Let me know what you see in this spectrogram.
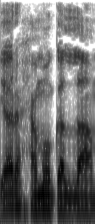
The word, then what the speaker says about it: یرحمک اللہ: کیا آپ کیا ہے, صحیح تلفظ کیا ہے؟ – یرحمک اللہ, یرحمک اللہ, ماشاء اللہ تلفظ درست ہو گیا آپ کا.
